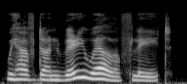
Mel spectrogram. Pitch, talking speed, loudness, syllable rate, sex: 225 Hz, 225 wpm, -15 LUFS, 4.8 syllables/s, female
